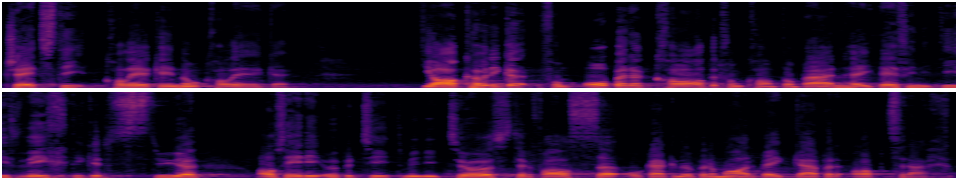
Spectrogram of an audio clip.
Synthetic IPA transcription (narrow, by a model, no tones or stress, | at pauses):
kʃɛt͡stikʰɔleːɡɪnːəʊkʰχɔleːɡ̥ə | d̥iɑːkhøːɾiɡəfɔmɔb̥əɾəkʰɑːd̪əɾfɔmkʰɑnt̪onbæːɾnɦɛɪd̥ɛfinit̪iːfʋɪχt̪iɡəɾt͡st̪yə | ɑlsɪɾiʏbəɾt͡sit̪minit͡sjøːst͡sæɾfɑsəʔʊɡ̥æɡənʏbəɾəmɑɾb̥ɛɪt̪̚ɡ̥æbəɾɑpt͡sɾæ̰χnə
